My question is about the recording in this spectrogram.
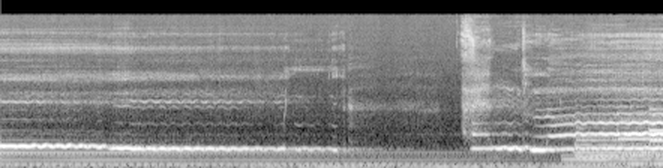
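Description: A woman's singing voice holds a long, wavering note with vibrato over sustained accompaniment, the note fading out about halfway through. Near the end new wavering notes come in and the accompaniment swells into a fuller chord.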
